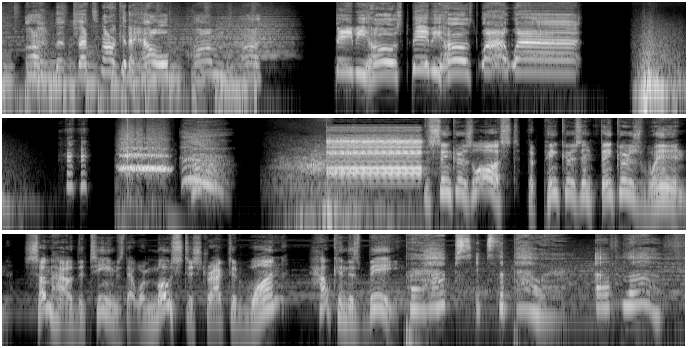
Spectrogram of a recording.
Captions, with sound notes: Ugh tha-that's not gonna help! Um... uh... BABY HOST! BABY HOST! WAA WAAAA! Heheh... [BOW & THE FLOOR GASP] [BUZZ] The Sinkers lost! The Pinkers and Thinkers win! Somehow the teams that were most distracted won?! How can this be? Perhaps it's the power... of love.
